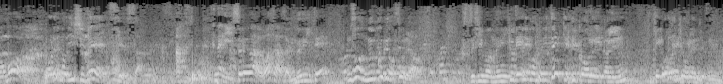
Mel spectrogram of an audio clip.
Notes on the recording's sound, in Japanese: ポッドキャスト1周年を記念して開催された公開録音第1部。おなじみのゲストがカラオケ大熱唱！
